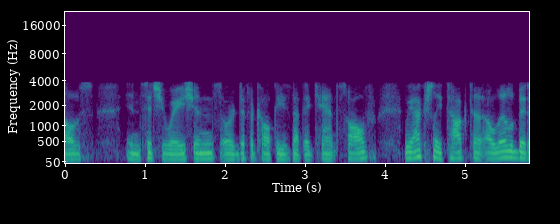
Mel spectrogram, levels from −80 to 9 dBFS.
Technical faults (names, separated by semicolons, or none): AMR rate drop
